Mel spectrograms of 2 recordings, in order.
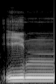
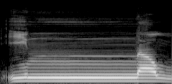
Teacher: Cara membacanya digunahkan. Jadi dighunahkan tuh ya didengungkan. Jadi di bagian in suaranya itu kita tahan. Kita tahan. Kita panjangkan sebentar. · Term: ghunah musyaddadah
